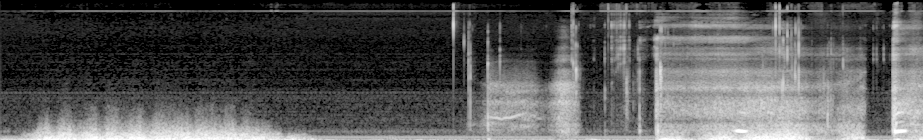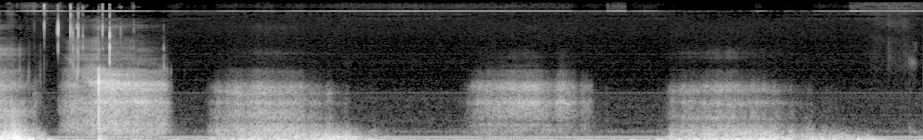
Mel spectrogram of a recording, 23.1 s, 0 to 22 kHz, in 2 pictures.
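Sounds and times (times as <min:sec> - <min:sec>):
faint steady hum: 0:00.0 - 0:23.0
woman breathing: 0:05.9 - 0:07.3, 0:08.2 - 0:16.4, 0:17.4 - 0:19.1, 0:19.8 - 0:22.6.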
